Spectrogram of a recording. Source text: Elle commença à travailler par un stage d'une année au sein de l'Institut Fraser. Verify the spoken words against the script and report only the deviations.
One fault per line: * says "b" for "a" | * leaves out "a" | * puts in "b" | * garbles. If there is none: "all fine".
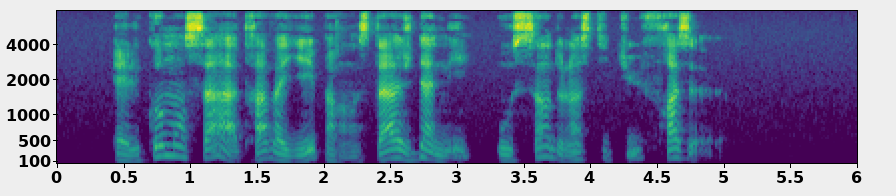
* leaves out "d'une"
